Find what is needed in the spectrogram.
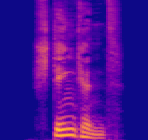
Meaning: present participle of stinken
- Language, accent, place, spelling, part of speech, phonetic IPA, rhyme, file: German, Germany, Berlin, stinkend, verb, [ˈʃtɪŋkn̩t], -ɪŋkn̩t, De-stinkend.ogg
